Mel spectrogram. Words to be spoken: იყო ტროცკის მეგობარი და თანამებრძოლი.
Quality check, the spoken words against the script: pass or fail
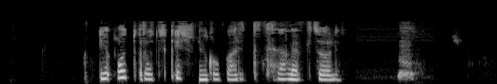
pass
